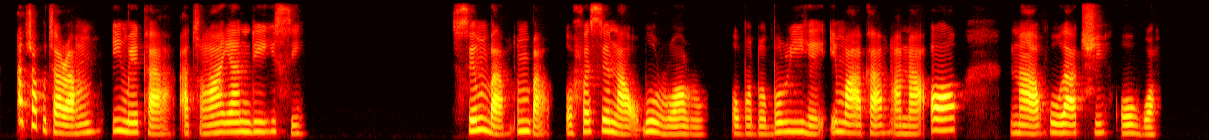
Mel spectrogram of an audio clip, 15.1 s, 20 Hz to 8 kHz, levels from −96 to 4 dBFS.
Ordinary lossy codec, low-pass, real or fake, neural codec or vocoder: none; 7.2 kHz; fake; autoencoder, 22.05 kHz, a latent of 192 numbers a frame, VITS, trained on one speaker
